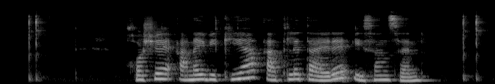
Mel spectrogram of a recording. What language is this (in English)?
Basque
